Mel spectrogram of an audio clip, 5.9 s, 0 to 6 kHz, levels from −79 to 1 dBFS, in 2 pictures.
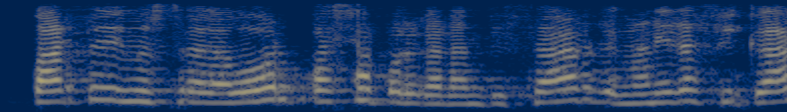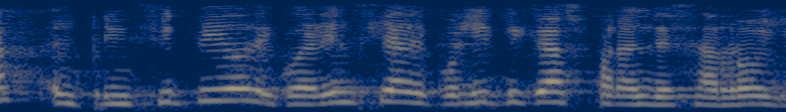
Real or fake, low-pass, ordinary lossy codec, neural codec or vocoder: fake; 5.4 kHz; none; codec, 44.1 kHz, 2.6 kbps, SNAC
